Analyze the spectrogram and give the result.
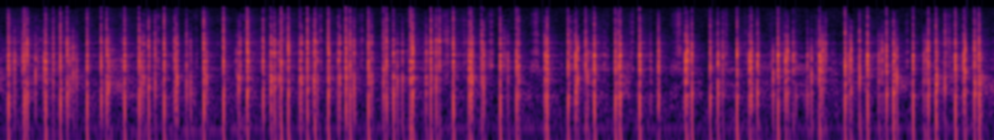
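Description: A small, hollow yellow and red cardboard candy box is tapped and scratched quickly with long nails. About forty sharp, dry taps come in a rapid, uneven run, each dying away almost instantly, with soft scratchy rustling between them. The sound is bright and papery, with little low end.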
